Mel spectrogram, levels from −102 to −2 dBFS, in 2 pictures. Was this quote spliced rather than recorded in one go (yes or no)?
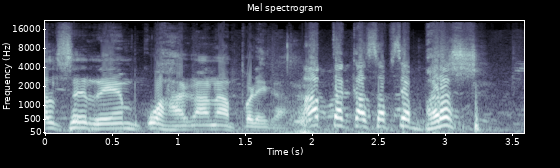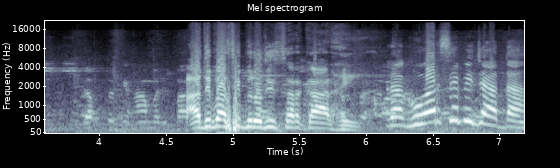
yes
